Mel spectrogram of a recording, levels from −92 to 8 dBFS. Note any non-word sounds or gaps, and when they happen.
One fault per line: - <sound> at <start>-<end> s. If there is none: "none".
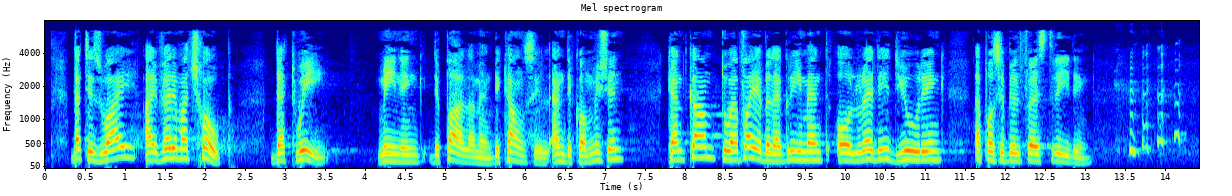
- laugh at 13.4-14.3 s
